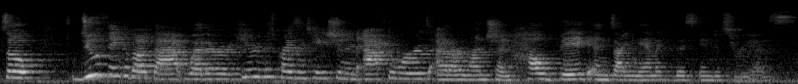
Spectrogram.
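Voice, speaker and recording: High-voiced enthusiastic woman presenter. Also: moderate pace, slight background noise. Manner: enthusiastic, emphatic, repeats key phrases. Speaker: program presenter. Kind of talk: upbeat recruiting presentation. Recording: echoey room, far from mic.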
